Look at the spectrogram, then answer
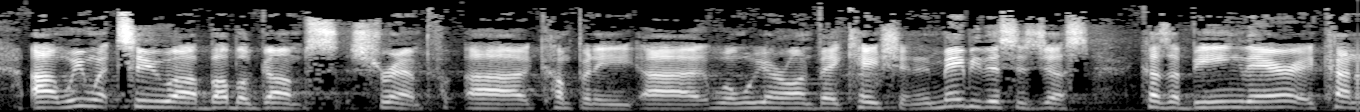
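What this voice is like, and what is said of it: Usual voice. Nothing is said of it.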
